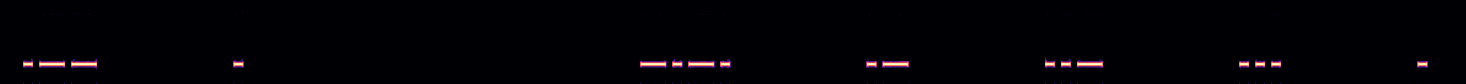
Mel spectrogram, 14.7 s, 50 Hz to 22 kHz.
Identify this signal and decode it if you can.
Morse code, heard as a keyed tone, about 15 wpm, spaced as for 5 wpm, 1000 Hz. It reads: WE CAUSE
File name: qotdfiles / 5wpm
